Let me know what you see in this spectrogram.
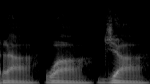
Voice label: "rawaja", concat syllables; Affixing experiment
